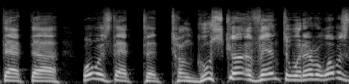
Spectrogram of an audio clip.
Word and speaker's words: Tunguska: and it wasn't that uh what was that tunguska event or whatever what was that uh hey look that up look up the tunguska event I don't even know how to spell t-u-n-g-u-s-k-a was that it tunguska 1908 explosion in Russia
